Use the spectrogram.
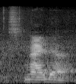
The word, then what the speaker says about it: Schneider: hiệu Đức luôn nha, gọi là Schneider, biết đọc đúng không? Tiếng Đức ha, Schneider.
